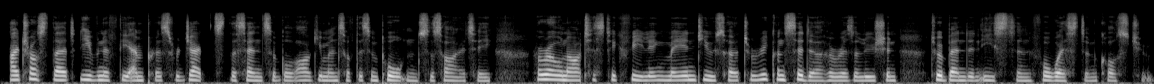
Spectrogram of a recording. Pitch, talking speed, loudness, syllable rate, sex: 190 Hz, 165 wpm, -18 LUFS, 5.7 syllables/s, female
